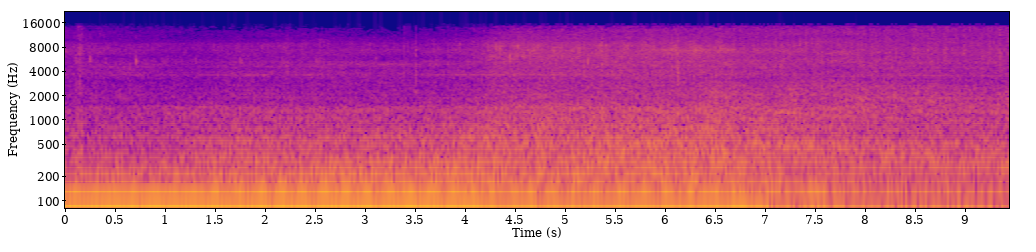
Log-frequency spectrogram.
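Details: BMW E38 750i M73TU V12, started from cold at +8°C: deep, low idle hum with uneven pulsing and a sudden pitch dip. Random misfire in all cylinders shakes it at idle but not when driving, with no power loss; cause unknown.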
